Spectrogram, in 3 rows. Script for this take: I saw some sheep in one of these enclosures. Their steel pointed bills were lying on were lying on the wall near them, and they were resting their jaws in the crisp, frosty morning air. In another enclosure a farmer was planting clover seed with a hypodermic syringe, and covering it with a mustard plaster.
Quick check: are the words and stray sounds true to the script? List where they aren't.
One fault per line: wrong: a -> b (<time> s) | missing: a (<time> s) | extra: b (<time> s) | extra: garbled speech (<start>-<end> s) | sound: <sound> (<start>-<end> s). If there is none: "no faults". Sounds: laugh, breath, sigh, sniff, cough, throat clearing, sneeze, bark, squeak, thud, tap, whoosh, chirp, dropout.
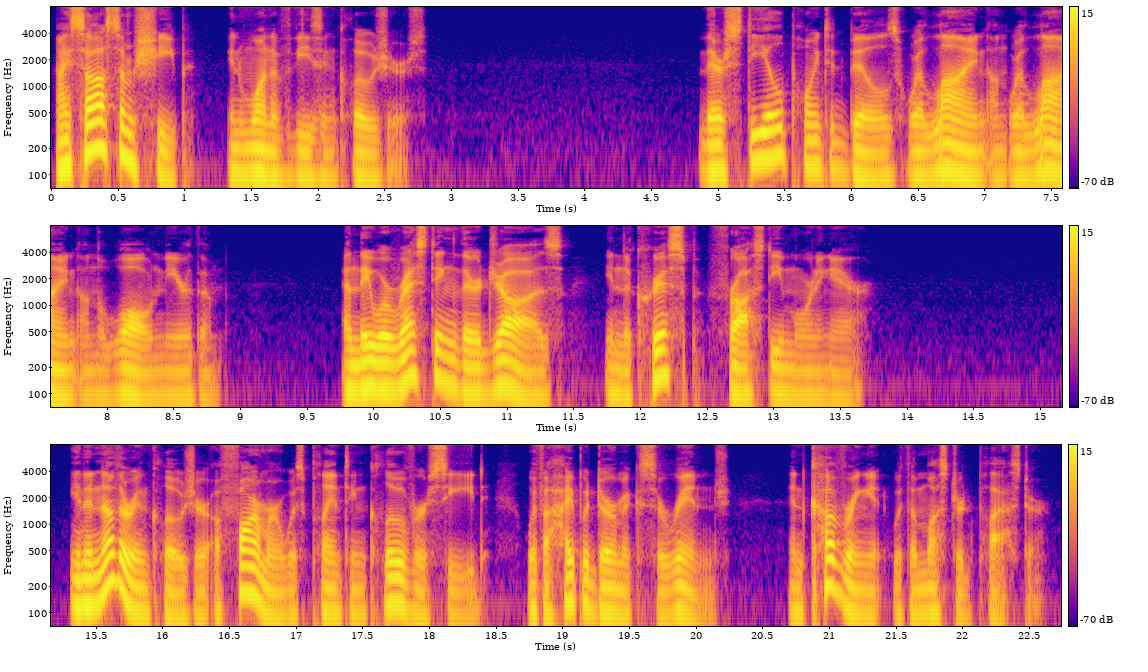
no faults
